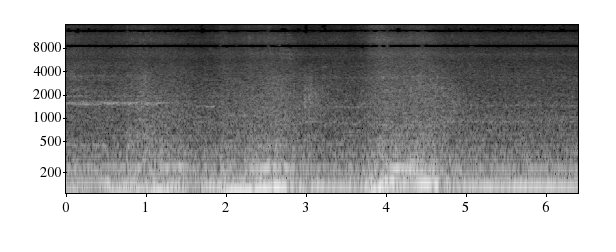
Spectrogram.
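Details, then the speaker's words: 1994 Jeep YJ after ECU and fuel pump repairs, driven gently in first and second gear: smooth rev rises with no misfire or knock. "so all right she runs she drives pretty well i went first and second gear didn't go too fast"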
